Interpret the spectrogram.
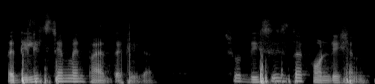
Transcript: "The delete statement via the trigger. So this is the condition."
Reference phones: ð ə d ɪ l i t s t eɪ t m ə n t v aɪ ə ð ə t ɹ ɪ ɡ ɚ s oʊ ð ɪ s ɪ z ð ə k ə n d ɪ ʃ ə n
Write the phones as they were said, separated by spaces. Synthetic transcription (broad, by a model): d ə d ɪ l i t s t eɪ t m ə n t p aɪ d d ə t ɪ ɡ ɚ s oʊ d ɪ s ɪ z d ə k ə n d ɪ ʃ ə n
